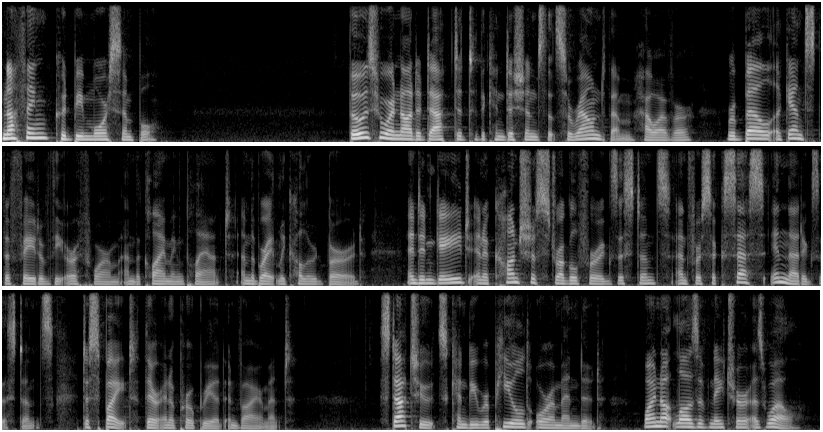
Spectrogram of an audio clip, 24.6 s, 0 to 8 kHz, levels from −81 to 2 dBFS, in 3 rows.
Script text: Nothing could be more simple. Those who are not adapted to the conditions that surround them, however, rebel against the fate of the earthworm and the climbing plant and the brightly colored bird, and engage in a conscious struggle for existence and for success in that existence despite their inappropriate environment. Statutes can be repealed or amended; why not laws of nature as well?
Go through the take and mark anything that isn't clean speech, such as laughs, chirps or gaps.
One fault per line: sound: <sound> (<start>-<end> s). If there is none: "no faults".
no faults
